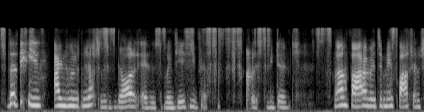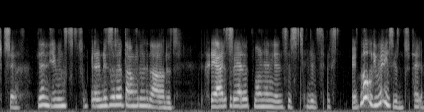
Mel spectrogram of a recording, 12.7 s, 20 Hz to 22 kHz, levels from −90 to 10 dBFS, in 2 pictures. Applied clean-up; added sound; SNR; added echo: neural diffusion model UNIVERSE++.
